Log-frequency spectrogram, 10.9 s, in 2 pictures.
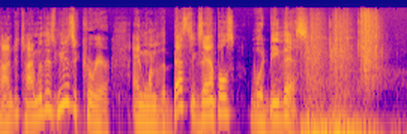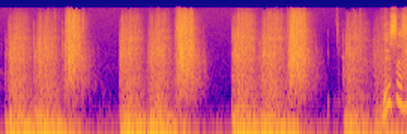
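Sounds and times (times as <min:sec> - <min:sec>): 
speech: 0:00.0 - 0:04.5, 0:10.5 - 0:10.8
stomping in a studio: 0:04.0 - 0:10.8
hand clapping in a studio: 0:04.2 - 0:10.8.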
